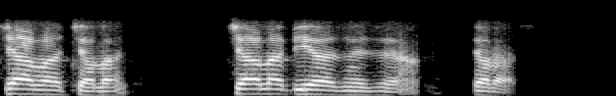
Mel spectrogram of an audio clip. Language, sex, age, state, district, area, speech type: Kashmiri, male, 18-30, Jammu and Kashmir, Shopian, rural, conversation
